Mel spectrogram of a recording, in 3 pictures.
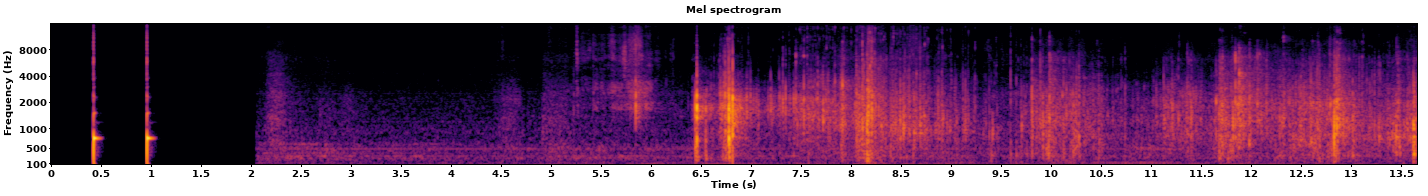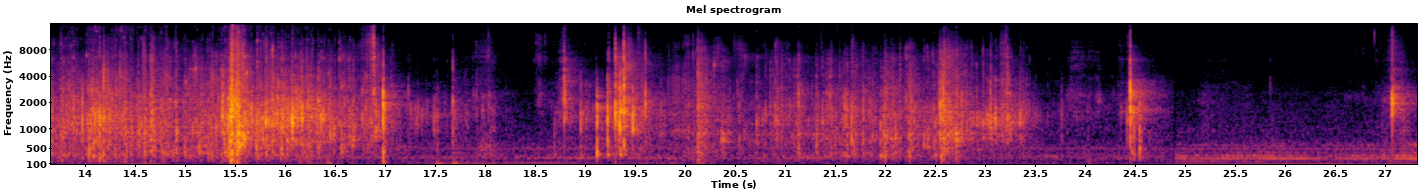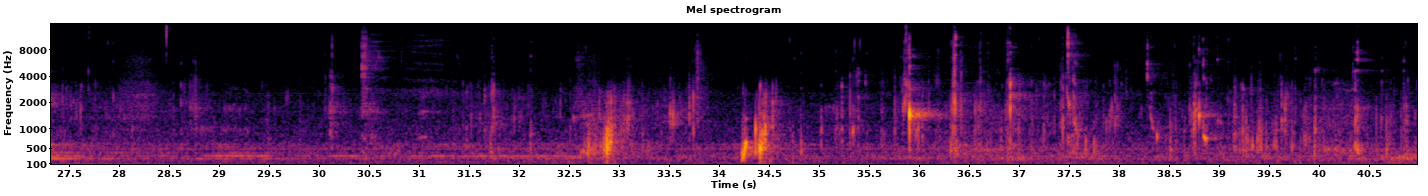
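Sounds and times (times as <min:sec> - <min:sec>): plastic packaging crinkling: 0:05.2 - 0:24.8.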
